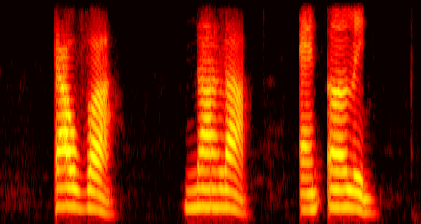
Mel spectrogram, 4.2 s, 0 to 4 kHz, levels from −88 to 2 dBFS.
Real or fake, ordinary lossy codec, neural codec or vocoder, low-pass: fake; Opus, 32 kbps; codec, 16 kHz in and 24 kHz out, 1.1 kbps, FireRedTTS-2 codec; 3.6 kHz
